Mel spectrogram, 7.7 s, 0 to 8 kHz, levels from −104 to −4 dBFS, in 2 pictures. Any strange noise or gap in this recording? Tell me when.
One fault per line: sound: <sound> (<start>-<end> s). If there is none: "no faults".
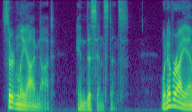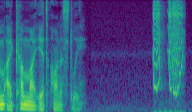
sound: squeak (6.9-7.6 s)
